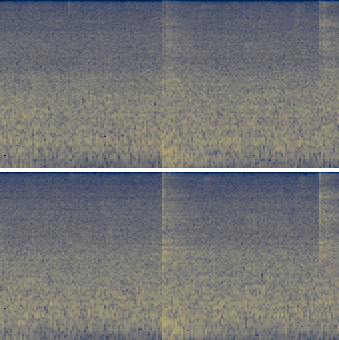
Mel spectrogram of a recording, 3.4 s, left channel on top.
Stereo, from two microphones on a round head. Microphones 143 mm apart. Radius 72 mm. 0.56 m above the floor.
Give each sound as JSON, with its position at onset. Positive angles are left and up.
{"t": 0.0, "sound": "running water", "side_deg": 80, "distance_m": 4.0}
{"t": 1.6, "sound": "chopping", "side_deg": -55, "distance_m": 2.5}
